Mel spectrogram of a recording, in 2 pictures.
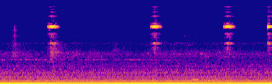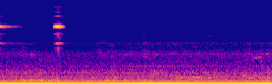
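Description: Computer mouse button clicked five times at uneven intervals, spread over the first seven seconds, as menu folders are opened. Under the clicks runs a steady low electrical hum.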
